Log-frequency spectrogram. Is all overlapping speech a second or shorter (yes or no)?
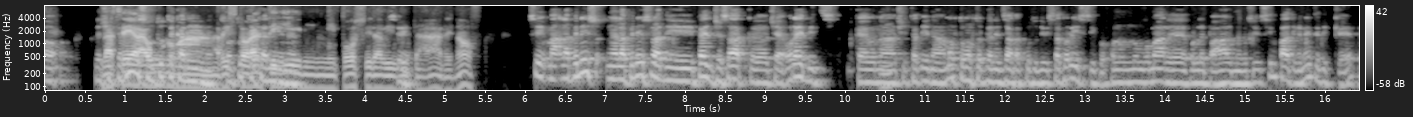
no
